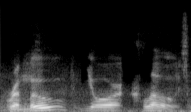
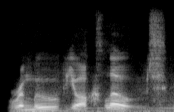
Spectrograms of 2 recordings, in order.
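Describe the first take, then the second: First: Higher, very drawn-out command; insistent cult leader. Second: Slow, drawn-out command; commanding cult leader. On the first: Masked leader insists that Tom Cruise strip, high slow mock command. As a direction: stretch each word into a hammed-up, insistent order. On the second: Masked leader orders Tom Cruise, slow mock-solemn command. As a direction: imitate a solemn leader giving an order, every word stretched. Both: Retold or imitated.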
